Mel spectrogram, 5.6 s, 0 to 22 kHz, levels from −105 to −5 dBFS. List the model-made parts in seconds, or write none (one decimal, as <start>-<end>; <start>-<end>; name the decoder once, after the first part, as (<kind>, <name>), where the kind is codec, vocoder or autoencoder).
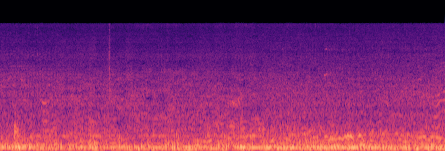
0.7-3.3 (codec, SNAC)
